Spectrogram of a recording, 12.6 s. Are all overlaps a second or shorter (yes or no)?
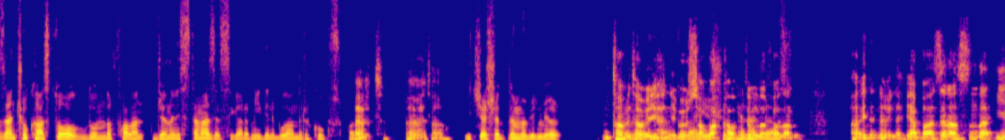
no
